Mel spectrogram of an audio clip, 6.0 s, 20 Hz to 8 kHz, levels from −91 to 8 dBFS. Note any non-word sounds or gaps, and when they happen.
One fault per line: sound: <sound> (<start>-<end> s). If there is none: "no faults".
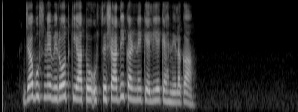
no faults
